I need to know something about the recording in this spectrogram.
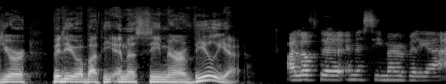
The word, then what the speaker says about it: Meraviglia: Yeah, it took me a while to pronounce Meraviglia, and I don't think you can say it without an Italian accent, like Meraviglia.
